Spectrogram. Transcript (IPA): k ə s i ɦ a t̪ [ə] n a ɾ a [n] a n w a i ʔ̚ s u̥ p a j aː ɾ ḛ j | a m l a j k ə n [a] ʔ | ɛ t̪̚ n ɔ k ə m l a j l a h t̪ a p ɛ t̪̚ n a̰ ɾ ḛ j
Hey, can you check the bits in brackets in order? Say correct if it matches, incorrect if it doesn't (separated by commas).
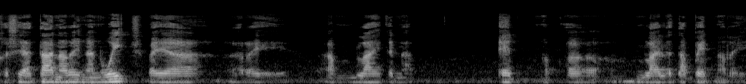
incorrect, incorrect, correct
